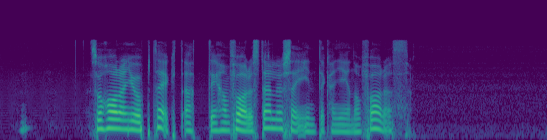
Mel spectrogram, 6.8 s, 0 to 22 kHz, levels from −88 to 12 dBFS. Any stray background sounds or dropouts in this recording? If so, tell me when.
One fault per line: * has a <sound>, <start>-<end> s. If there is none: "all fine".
all fine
